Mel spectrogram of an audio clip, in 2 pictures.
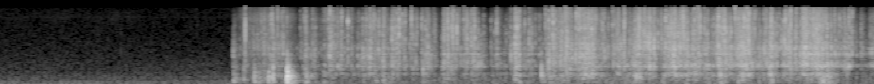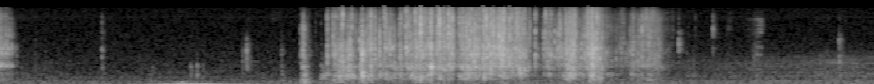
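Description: Thin clear plastic bag crinkling and rustling as a plastic display base is worked out of it, in two long spells, the first about six seconds and the second about three. A few faint clicks fall between the spells and near the end.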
